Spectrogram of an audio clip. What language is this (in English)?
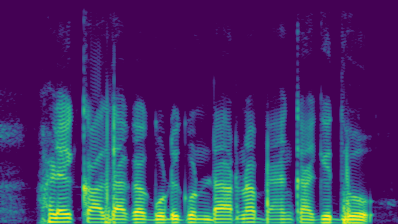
Kannada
